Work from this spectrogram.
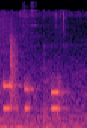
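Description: Three short two-tone telephone keypad beeps, pressed one by one in a quick uneven rhythm, close and clear over a low background hum.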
